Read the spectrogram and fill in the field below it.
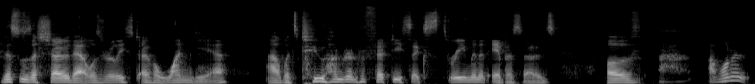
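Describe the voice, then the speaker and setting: A man with a somewhat low voice, co-hosting a podcast in easy, casual chat. He reads through the news in a chatty way and breaks into laughter now and then. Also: normal speed, a little mellow. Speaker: podcast co-host.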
